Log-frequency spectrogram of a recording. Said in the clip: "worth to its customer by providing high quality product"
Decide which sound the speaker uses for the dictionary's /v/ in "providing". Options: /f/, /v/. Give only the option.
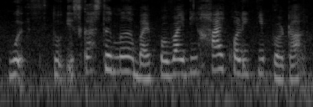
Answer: /v/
